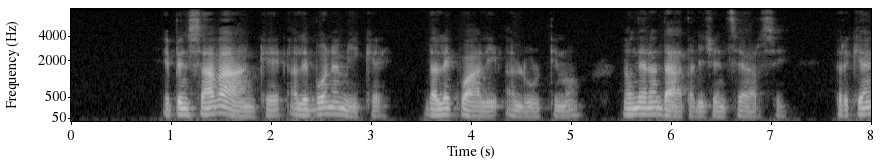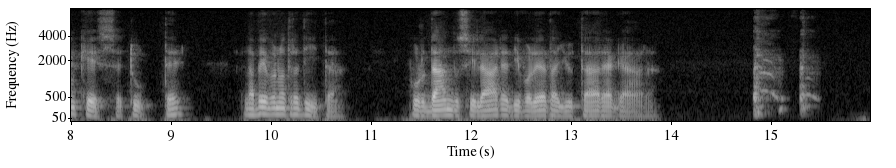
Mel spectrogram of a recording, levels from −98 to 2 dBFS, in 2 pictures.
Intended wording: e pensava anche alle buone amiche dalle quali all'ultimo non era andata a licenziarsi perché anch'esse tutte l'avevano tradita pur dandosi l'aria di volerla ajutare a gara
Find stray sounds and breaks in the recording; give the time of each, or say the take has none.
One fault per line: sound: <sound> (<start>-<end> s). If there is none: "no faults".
sound: cough (14.8-15.5 s)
